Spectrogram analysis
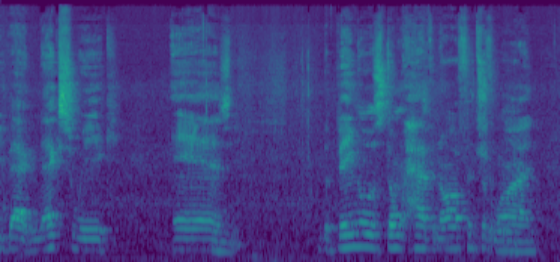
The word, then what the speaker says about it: Bengals: okay against the bengals you also can't forget about my boy algeria snead wait so wait wait so just real quick how do you say bangles bangles what what is this bingles you say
